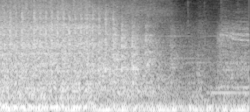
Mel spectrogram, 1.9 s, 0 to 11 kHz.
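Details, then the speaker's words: Auction-bought 2016 BMW F10 M5 running with heavy, fast repeating rod knock over low rumble, fading as it settles; engine considered toast and to be removed. "There you guys go, that's what rod knock sounds like, So the motor's toast."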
